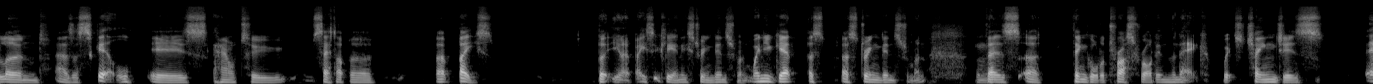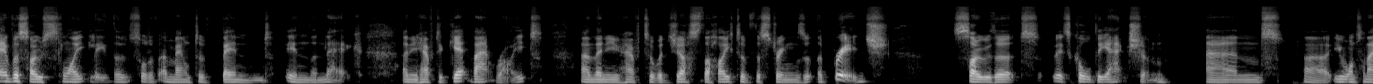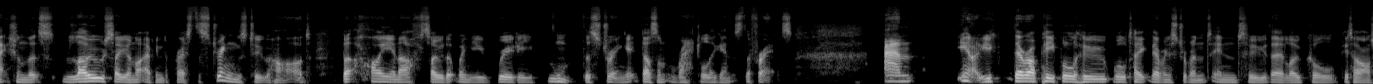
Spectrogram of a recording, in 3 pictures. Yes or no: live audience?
no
